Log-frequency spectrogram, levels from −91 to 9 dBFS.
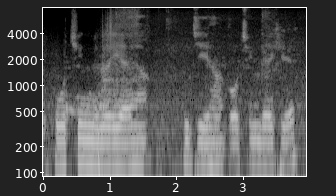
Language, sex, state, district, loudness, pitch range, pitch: Hindi, male, Uttar Pradesh, Muzaffarnagar, -23 LUFS, 110-115 Hz, 115 Hz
